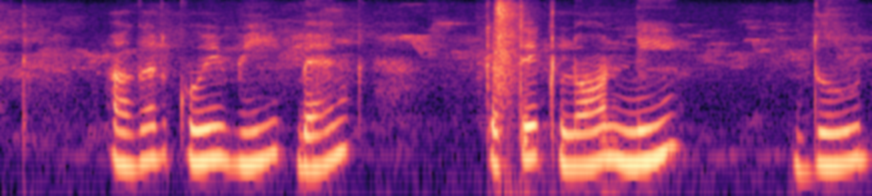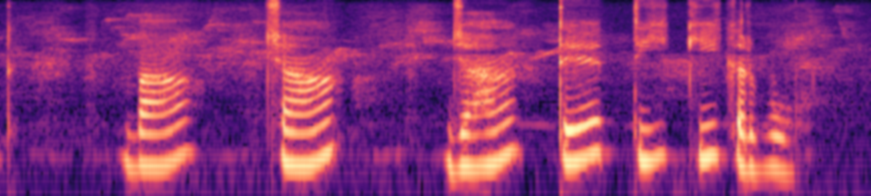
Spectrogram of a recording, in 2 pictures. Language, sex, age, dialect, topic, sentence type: Magahi, female, 18-24, Northeastern/Surjapuri, banking, question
